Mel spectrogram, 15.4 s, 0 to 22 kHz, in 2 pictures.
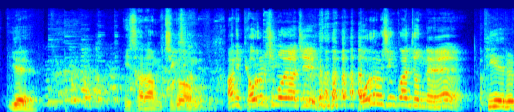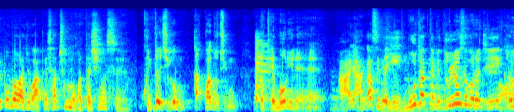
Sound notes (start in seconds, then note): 4.7 hahahaha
